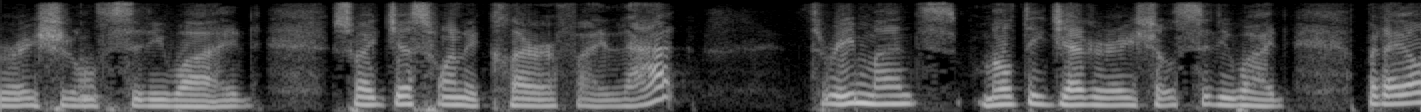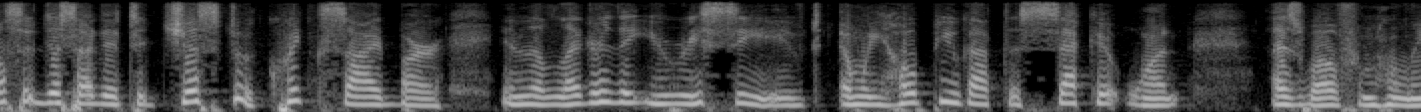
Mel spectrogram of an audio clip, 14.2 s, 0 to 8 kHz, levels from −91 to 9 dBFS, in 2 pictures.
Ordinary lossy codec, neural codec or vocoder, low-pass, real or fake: Opus, 64 kbps; none; 7.2 kHz; real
